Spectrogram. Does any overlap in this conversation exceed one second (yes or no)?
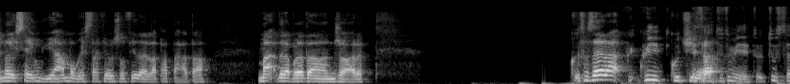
no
